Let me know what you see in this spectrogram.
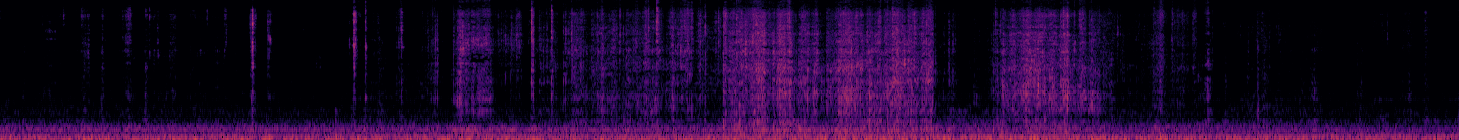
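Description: A person chewing a crispy, very well-done grilled cheese sandwich close to the microphone: crunching and small wet mouth clicks, with louder crunchy stretches in the middle.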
